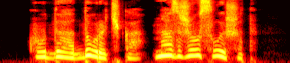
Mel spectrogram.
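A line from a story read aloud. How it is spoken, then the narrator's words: Hoarse rasp in ear. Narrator (Russian): прохрипел мне на ухо Дар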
